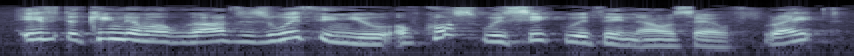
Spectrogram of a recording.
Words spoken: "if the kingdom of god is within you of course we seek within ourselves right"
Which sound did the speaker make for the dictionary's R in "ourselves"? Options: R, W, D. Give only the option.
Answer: W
